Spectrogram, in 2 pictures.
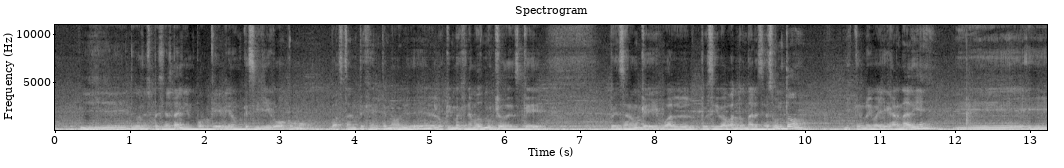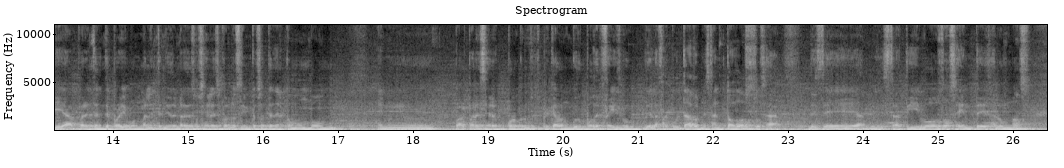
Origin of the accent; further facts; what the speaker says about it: Mexico City, Mexico; Los que somos aquí de la Ciudad de México ya saben que está monstruoso.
